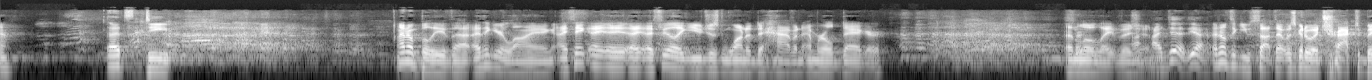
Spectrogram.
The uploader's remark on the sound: LIVE from Bridgetown 2015!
